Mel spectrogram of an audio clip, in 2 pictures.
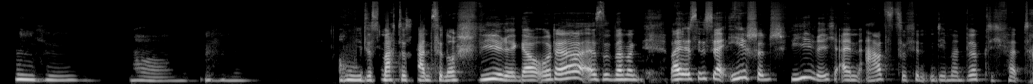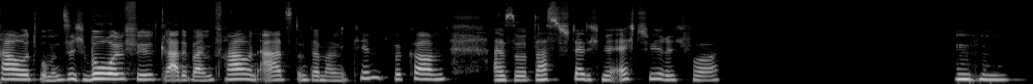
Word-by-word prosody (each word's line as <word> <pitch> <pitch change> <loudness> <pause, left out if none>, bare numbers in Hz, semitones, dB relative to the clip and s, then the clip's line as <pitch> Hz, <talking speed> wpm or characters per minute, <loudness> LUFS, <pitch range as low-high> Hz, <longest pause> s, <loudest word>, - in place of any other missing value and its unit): Mhm. 200 -4 -1 0.4
Oh, 170 -3 -10 0.3
mhm. 180 -2 -11 0.9
Oh, 200 +1 +3
das 195 -1 -2
macht 205 +1 +4
das 200 -2 -1
Ganze 190 +1 +3
noch 195 +1 +1
schwieriger, 200 -4 +5
oder? 245 +7 +7
Also, 230 0 +2
wenn 220 - +7
man 220 -1 +1 0.3
weil 230 +2 +8
es 240 +2 +3
ist 265 0 -2
ja 240 -3 +8
eh 275 +8 +3
schon 230 -5 -1
schwierig, 230 -2 -1
einen 200 -1 +1
Arzt 230 +4 -2
zu 200 - -6
finden, 195 0 -10
dem 195 -1 -8
man 195 -1 -8
wirklich 215 -5 -5
vertraut, 230 -2 -2
wo - - -7
man 180 +4 -8
sich 220 -2 -5
wohl 255 -1 +4
fühlt, 230 -1 -5
grade 205 - -1
beim 190 +1 -5
Frauenarzt 220 -2 -2
und 215 -1 -8
wenn 195 - -6
man 180 -2 -10
'n 215 - -17
Kind 305 +6 -9
bekommt. 235 0 -3 0.4
Also, 200 -1 -4
das 220 +2 -4
stelle 245 -1 -4
ich 220 +2 -12
mir 205 -2 -6
echt 245 +2 -6
schwierig 215 -5 -8
vor. 195 0 -9 2.4
Mhm. 215 -2 -3
215 Hz, 150 wpm, -22 LUFS, 195-235 Hz, 2.4 s, weil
